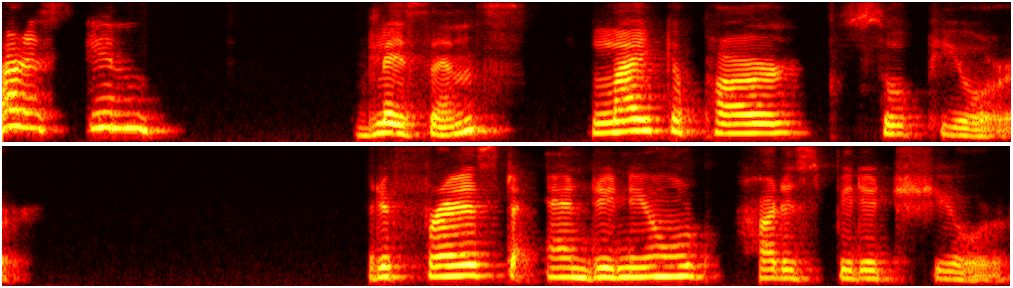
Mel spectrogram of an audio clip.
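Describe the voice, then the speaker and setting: In a Bengali accent, a woman talks very slowly with lively intonation and long, frequent pauses. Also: medium pitch for a woman. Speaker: poet. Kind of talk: poetry reading.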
